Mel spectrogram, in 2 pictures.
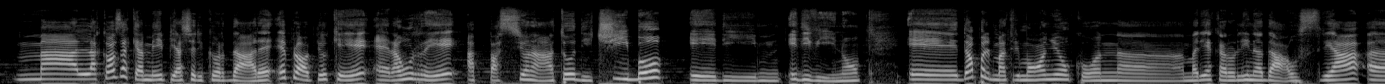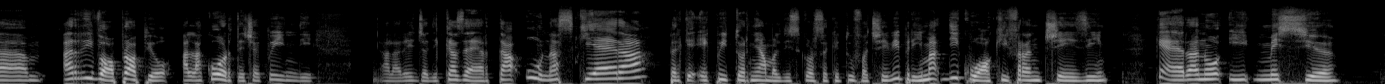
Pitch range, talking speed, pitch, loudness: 180-230 Hz, 130 wpm, 200 Hz, -25 LUFS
